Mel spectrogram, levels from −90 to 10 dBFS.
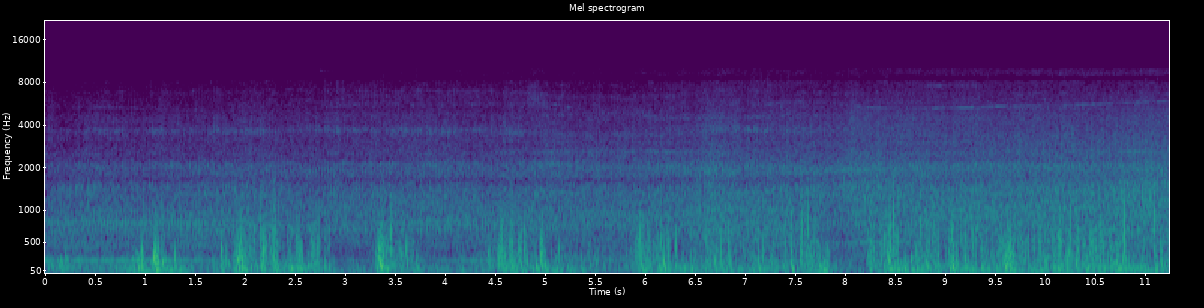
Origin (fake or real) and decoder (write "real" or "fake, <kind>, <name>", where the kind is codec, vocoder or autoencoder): real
